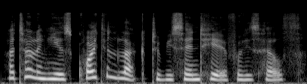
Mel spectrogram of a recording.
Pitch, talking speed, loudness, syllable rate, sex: 250 Hz, 295 wpm, -17 LUFS, 5.9 syllables/s, female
